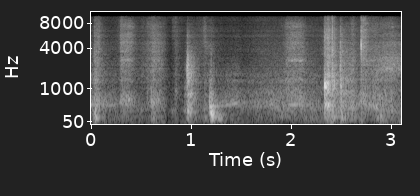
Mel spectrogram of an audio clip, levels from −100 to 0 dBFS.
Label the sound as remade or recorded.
remade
